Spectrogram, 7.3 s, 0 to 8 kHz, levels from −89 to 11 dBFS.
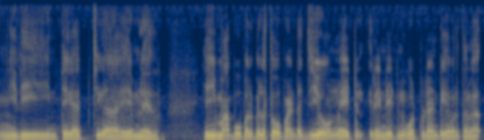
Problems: none marked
